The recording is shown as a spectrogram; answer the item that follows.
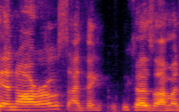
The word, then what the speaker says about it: Inaros: How do you pronounce? I say Inaros, I think, because I'm a New Yorker, but Naomi pronounced it Inaros.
